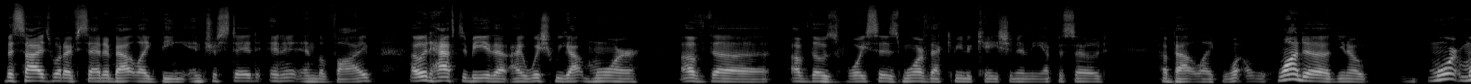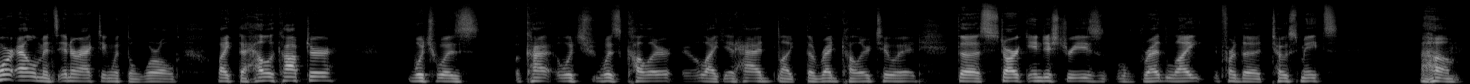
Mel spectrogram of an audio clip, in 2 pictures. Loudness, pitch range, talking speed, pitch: -32 LUFS, 130-155 Hz, 155 wpm, 145 Hz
